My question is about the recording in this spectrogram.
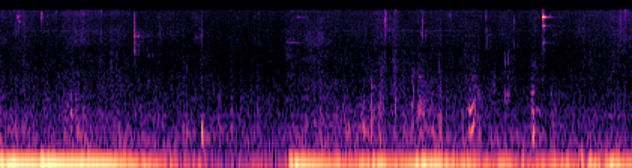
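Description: A steady low hum, breaking off briefly about a second and a half in, with faint rustling and light knocks of someone searching through his things.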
